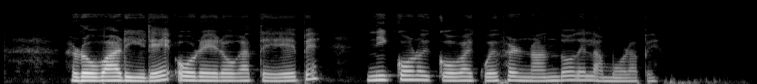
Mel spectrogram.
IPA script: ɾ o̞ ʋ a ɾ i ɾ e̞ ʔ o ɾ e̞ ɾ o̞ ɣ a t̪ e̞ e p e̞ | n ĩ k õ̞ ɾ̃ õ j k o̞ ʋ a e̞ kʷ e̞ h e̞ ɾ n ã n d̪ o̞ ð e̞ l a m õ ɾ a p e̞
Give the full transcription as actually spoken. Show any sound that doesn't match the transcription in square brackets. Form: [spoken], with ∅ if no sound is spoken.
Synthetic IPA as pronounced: ɾ o̞ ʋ a ɾ i ɾ e̞ ʔ o ɾ e̞ ɾ o̞ ɣ a t̪ e̞ e p e̞ | n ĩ k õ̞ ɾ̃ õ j k o̞ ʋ a e̞ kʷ e̞ [f] e̞ ɾ n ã n d̪ o̞ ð e̞ l a m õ ɾ a p e̞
